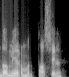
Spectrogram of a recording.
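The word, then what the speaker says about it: ضمير متصل: Ini bacanya dhamir muttasil.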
